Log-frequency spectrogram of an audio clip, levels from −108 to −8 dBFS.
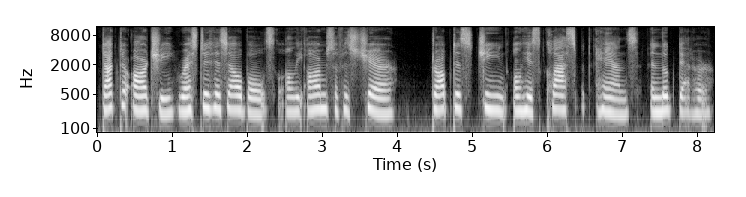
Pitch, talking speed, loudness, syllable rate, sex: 225 Hz, 160 wpm, -20 LUFS, 3.9 syllables/s, female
